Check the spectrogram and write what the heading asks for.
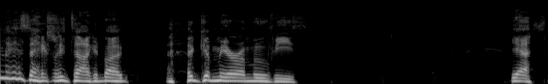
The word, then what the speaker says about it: Gamera: in the u.s it's a lot of people pronounce it gamera but it's actually gamera the turtle the new now i didn't i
